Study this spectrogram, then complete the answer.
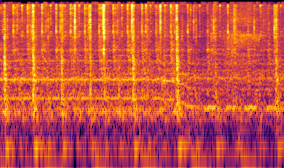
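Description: A sewing machine stitches a washable face cloth, running slowly and steadily with a close, rhythmic mechanical whir and regular needle clicks, with no talking.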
